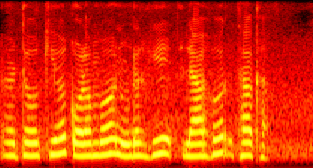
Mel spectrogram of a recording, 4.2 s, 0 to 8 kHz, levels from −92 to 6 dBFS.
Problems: none marked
